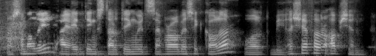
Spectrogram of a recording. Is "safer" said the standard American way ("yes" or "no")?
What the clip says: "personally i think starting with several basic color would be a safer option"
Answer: no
